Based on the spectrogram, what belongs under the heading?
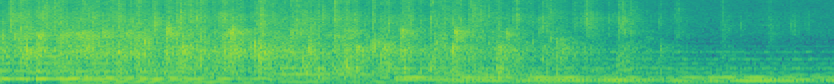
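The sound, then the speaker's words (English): An audience claps together during a sermon in a sustained burst of applause, dense and fairly loud, over steady sustained organ or keyboard chords that continue underneath. “Give the Lord a clap of it.”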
